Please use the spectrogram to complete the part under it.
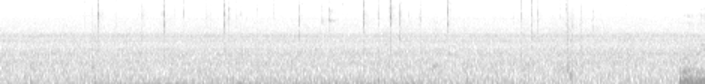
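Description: Short soft clicks tick now and then from a game's menus.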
